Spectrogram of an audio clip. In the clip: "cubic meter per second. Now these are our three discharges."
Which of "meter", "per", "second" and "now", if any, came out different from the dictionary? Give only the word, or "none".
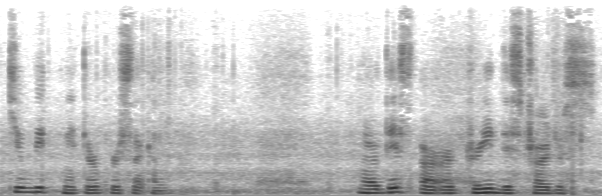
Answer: none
